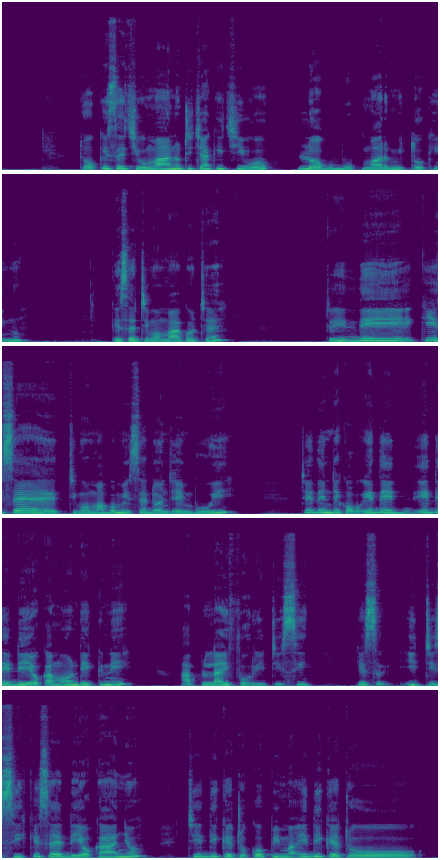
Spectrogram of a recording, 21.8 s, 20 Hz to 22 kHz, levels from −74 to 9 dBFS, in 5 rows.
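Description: Lost LE Audio frames at 2.44 s, 4.10 s and 10.43 s: each dropout lasts about 30 ms, which fits three 10 ms frames going missing. The LC3 decoder covers each gap by replaying the last spectrum with randomised signs, so the speech briefly smears into noise.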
